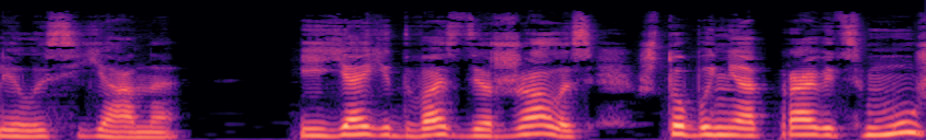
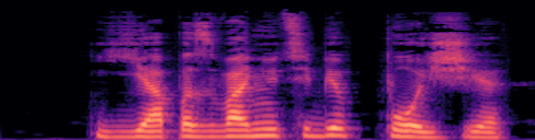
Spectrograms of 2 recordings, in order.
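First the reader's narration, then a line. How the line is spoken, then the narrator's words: Through gritted teeth. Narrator (Russian): процедил Дима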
